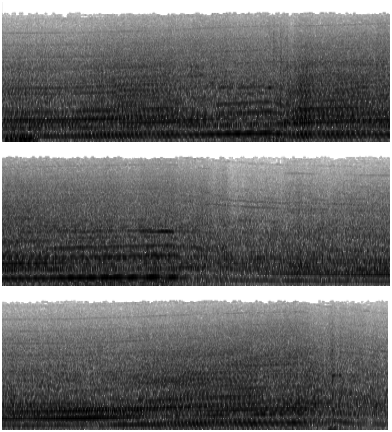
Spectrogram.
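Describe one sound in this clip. A racing car engine roars loudly, its pitch rising as it speeds up and dropping sharply at each gear change.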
